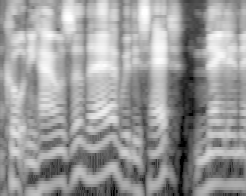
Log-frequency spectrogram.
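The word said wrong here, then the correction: Hause: Hawes. Courtney Hawes. – Is it actually Hawes? – Hawes. Yeah. – Like the animal.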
